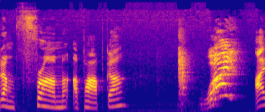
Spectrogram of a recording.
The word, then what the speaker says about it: Apopka: Ashley, Apopka spelled Apopka, not Apaka.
